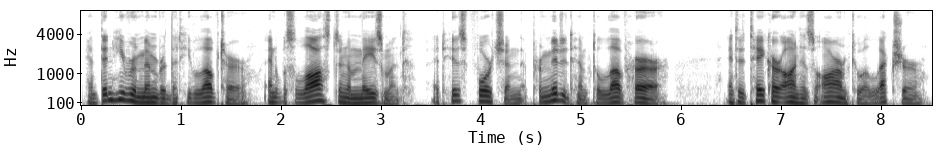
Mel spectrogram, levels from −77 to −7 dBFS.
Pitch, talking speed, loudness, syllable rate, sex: 105 Hz, 225 wpm, -21 LUFS, 6.0 syllables/s, male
